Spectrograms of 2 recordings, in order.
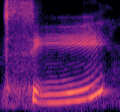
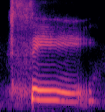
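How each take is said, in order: First: Tone two, a different pitch contour. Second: Tone four, with a very low dropping pitch. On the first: "Second tone C" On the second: "Tone four C. Very low"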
